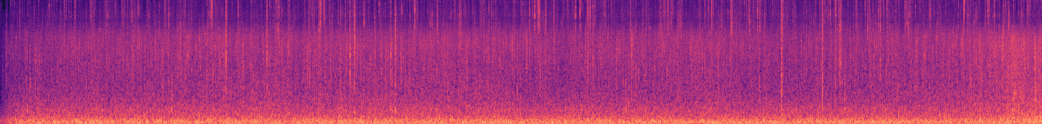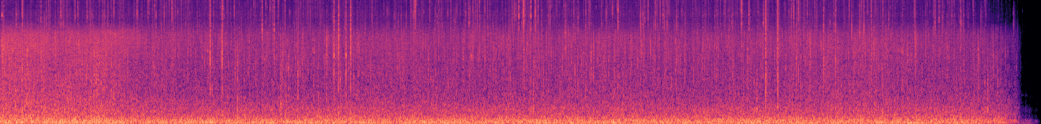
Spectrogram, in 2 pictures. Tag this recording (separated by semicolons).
Wild-fire; Fire; Roaring-Flames; Flaming; Burning-house; House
